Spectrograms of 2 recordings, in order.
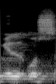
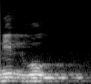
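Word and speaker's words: مِلْءُ: Kalau yang lainnya pakai rabbana lakal hamdu milus samawati wul ardhi wu ma min ba. Awas ya lafalnya milu bukan minhu.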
